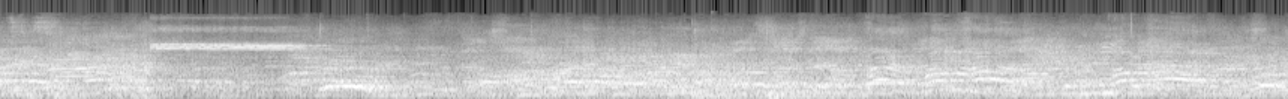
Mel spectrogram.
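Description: A man shouts instructions nearby in a large echoing hall.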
